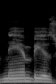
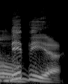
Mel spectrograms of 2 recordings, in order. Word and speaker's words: Namibia: Yeah, he's he's a longtime member of Nambia's ruling Swapo party. Nambia or Namibia? Are you pronouncing it correctly?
